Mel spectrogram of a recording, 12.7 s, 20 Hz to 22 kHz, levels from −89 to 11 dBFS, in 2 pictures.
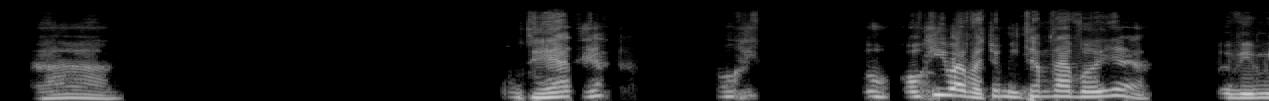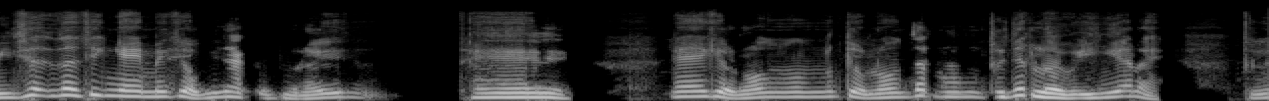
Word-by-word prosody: À. 140 0 -5 2.0
Ô, 175 - -14
thế 165 - +4
á, 195 - +3
thế 200 - -3
á? 225 - -3 0.5
Ôi, - - -9 0.5
ô, 200 -1 -3
có 195 - -1
khi 265 +6 +4
bạn 240 -3 +7
phải 165 - +2
cho 215 - -3
mình 190 -3 0
tham 205 - 0
gia 210 -1 +3
với 195 +1 +2
nha, 240 - +1 0.5
bởi 155 - -4
vì 155 - +6
mình 160 +1 0
rất 245 +4 0
rất 250 0 +3
thích 265 -1 0
nghe 220 -2 +3
mấy 195 0 +1
kiểu - - +2
âm 160 +6 -3
nhạc 190 -1 +1
kiểu, 140 - -9
kiểu 135 - -4
đấy. 150 +8 -2 0.6
Thề, 175 +1 +3 0.7
nghe 200 +2 0
kiểu 195 -9 +2
nó 160 +5 -1
nó 185 0 -4
nó, 190 +1 -6
kiểu, 175 - 0
nó 165 +4 -1
rất 235 - 0 0.3
thứ 190 - 0
nhất 250 - +2
lời 170 -6 +7
có 140 - 0
ý 145 +1 +2
nghĩa 195 +6 -1
này, 190 - -5 0.4
thứ 145 +1 -6
185 Hz, 230 wpm, -19 LUFS, 160-205 Hz, 2.0 s, bạn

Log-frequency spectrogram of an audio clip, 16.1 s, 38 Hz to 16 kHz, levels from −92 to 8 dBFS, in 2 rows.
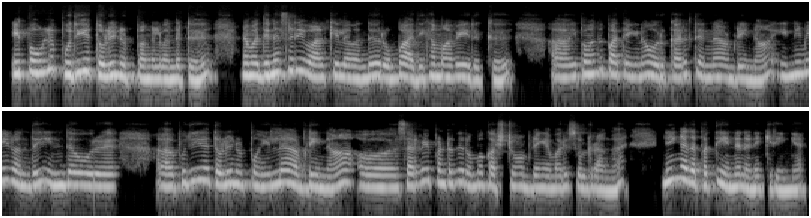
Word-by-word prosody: இப்போ 260 +2 +2
உள்ள 305 +4 +3
புதிய 260 +4 +6
தொழில்நுட்பங்கள் 220 -4 +4
வந்துட்டு, 190 -1 +2 0.5
நம்ம 240 0 +6
தினசரி 280 +5 +3
வாழ்க்கையில 215 +1 0
வந்து 200 +3 +2
ரொம்ப 200 +3 0
அதிகமாவே 215 +2 0
இருக்கு. 185 -1 -2 0.5
ஆ - - -4 0.2
இப்ப 235 +4 -3
வந்து 280 +3 -2
பாத்தீங்கன்னா, 240 -2 -2
ஒரு 215 - -2
கருத்து 235 +4 -3
என்ன 210 0 -3
அப்டின்னா, 195 -2 -1 0.2
இனிமே 260 +5 +1
வந்து 225 +1 0
இந்த 230 +1 +3 0.2
ஒரு 220 -1 0 0.6
அ - - -3 0.2
புதிய 295 +4 -2
தொழில்நுட்பம் 235 -2 -1
இல்லை 260 +4 0
அப்டின்னா, 200 0 -1 0.3
ஒ - - -1 0.4
சர்வைவ் 270 +6 -3
பண்றது 250 0 -2
ரொம்ப 225 +2 -3
கஷ்டம் 215 +1 -4
அப்டிங்குற 195 -1 -3
மாரி 205 +2 -5
சொல்றாங்க. 180 -3 -1 0.5
நீங்க 325 +3 0
அத 260 - +3
பத்தி 225 +4 -3
என்ன 210 +1 +1
நெனக்கிறீங்க? 180 -1 -1
220 Hz, 155 wpm, -22 LUFS, 195-245 Hz, 0.6 s, புதிய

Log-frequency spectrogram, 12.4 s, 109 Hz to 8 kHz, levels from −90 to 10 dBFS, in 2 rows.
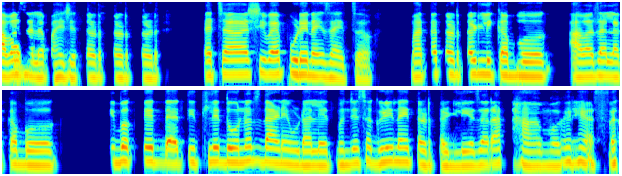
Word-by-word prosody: आवाज 195 +1 +4
आला 175 -1 0
पाहिजे, 175 0 -2
तडतडतड, 175 -1 -4 0.5
त्याच्याशिवाय 205 +1 +3
पुढे 205 -1 +6
नाही 185 -1 +1
जायचं. 155 - -3 0.4
मग 185 - -1
आता 200 +3 -1
तडतडली 205 0 +2
का? 200 - +5
बघ, 185 -1 +3 0.3
आवाज 185 +1 +1
आला 185 -1 +1
का? - - 0
बघ, 180 -1 +2 0.6
ती - - -5
बघते 215 0 +3 0.3
तिथले 210 +1 0
दोनच 210 +1 +1
दाणे 200 -2 +2
उडालेत, 175 -1 -1
म्हणजे 185 +2 -3
सगळी 205 +1 0
नाही 210 -1 +1
तडतडली 175 -2 -2
आहे, 175 - -1
जरा 185 +1 -1 0.2
थांब 175 -2 -3
वगैरे," 205 +4 -3
असं. 190 -1 -3
190 Hz, 155 wpm, -22 LUFS, 180-205 Hz, 0.6 s, पुढे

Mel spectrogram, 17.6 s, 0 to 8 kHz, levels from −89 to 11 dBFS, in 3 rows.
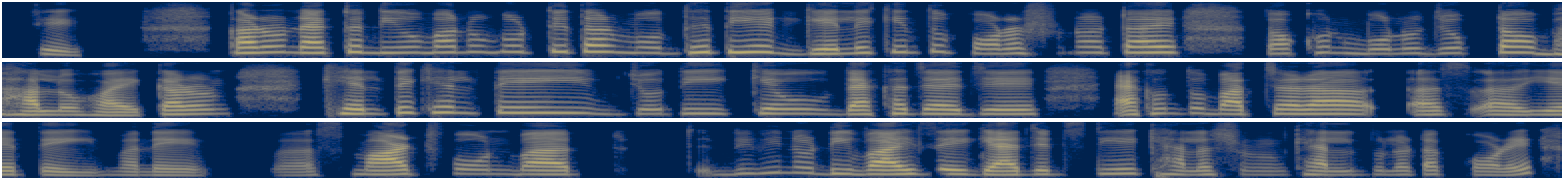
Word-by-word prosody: ঠিক। 205 -5 -4 0.6
কারণ 295 +3 +6
একটা 285 +4 0
নিয়মানুবর্তিতার 330 +3 0
মধ্যে 285 +1 -2
দিয়ে 320 +1 +5 0.2
গেলে 240 +3 +3
কিন্তু 325 +1 -5
পড়াশোনাটায় 295 +4 +1 0.4
তখন 250 +5 -5
মনোযোগটাও 265 +5 -1 0.2
ভালো 190 0 +2
হয়। 160 -1 +1
কারণ 220 +2 +4 0.4
খেলতে, 240 +2 +2
খেলতেই 290 0 +1 0.3
যদি 235 +2 -5 0.2
কেউ 250 -2 +1 0.2
দেখা 220 +3 +3
যায় 230 -1 +4
যে, 225 0 +2 0.5
এখন 255 +5 -5
তো - - -3
বাচ্চারা 230 +1 +4 0.4
আস 200 0 -3
আ - - +1 0.2
ইয়েতেই 190 -4 -3 0.2
মানে, 175 -1 -6 0.4
আ - - -15 0.2
স্মার্টফোন 220 +2 +4
বা 210 - +8 0.7
বিভিন্ন 290 +4 -10
ডিভাইসেই 225 0 +5
গ্যাজেটস 195 +1 +3
দিয়েই 245 +1 -4
খেলা 200 -2 -4
শু - - -20 0.2
খেলাধুলাটা 195 +1 -5
করে। 180 0 -4
240 Hz, 135 wpm, -22 LUFS, 210-290 Hz, 0.7 s, বা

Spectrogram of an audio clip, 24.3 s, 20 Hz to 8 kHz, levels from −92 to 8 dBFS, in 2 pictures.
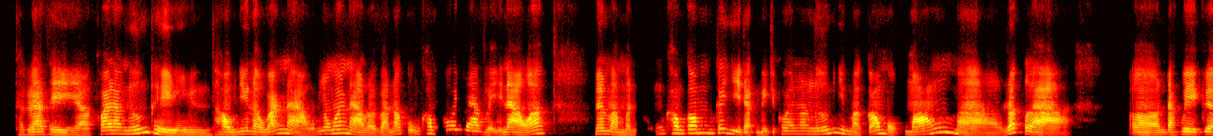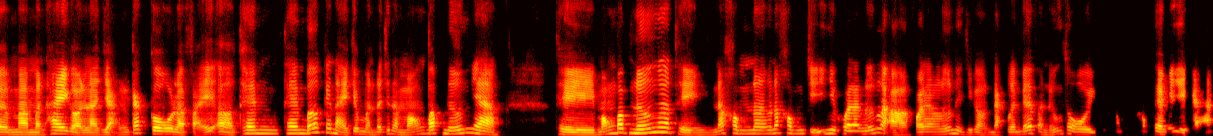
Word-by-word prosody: Thật 140 -1 -13
ra 150 +2 +2
thì, 130 -3 0
à, 120 0 -1
khoai 185 +10 +1
lang 190 -1 0
nướng 215 +8 -2
thì 140 - +2 0.4
hầu 145 +1 +2
như 165 +4 -5
là 160 -3 -2
quán 150 +10 +1
nào 120 -10 +1
cũng 120 +8 -11
giống 190 +1 -4
quán 220 +1 -1
nào 130 -9 +3
rồi 125 -1 -3
và 120 -1 -2
nó - - -1
cũng 130 0 -9
không 200 -1 -4
có 220 +1 -8
gia 175 -3 +1
vị 165 - -7
nào 130 -2 +5
á, 205 - +5 0.5
nên 175 0 0
mà 155 -3 +1
mình 125 -2 -7 0.2
cũng 185 +2 -17
không 205 0 +1
có 220 0 +5 0.2
cái 235 +1 -4
gì 200 - -2
đặc - - -2
biệt 125 -2 -7
cho - - -11
khoai 170 -1 -6
lang 170 0 -7
nướng. 185 +5 -5
Nhưng 205 -6 -7
mà - - -3
có - - +3
một 200 - -6
món 240 - +3
mà 120 - +1 0.2
rất - - +2
là, 120 -3 +5 0.6
ờ, 130 -2 +1
đặc 135 +1 -1
biệt, 150 -3 +1
ờ, 150 -3 +3
mà 135 0 +3
mình 130 -1 -2
hay, 190 -1 +7
gọi 125 - +4
là, 130 0 +2
dặn 130 0 -1
các 220 - +2
cô 170 -2 +4
là 130 -4 +2
phải, - - -2
ờ, 130 - +1
thêm 200 0 -2
thêm 200 0 0
bớt 265 +5 +2
cái 245 - -4
này - - 0
cho 165 - -3
mình 135 -5 -8
đó 145 - -4
chính 195 - -9
là 155 - -3
món 150 +7 -2
bắp 200 +1 +2
nướng 195 +5 -4
nha. 200 -5 +4 0.6
Thì 135 -3 +3
món 155 +8 +1
bắp 245 -1 +4
nướng 225 +5 +2
á 275 -1 +3
thì 130 - -2
nó 125 +1 -4
không 195 -3 -3
nơ 195 0 -3
nó 225 - 0
không 215 -3 -5
chỉ 135 - -6
như 200 - -3
khoai 175 -3 +2
lang 170 0 +1
nướng 195 +3 -6
là, - - +3
ờ, - - +3
khoai 145 0 +1
lang 150 0 -5
nướng 170 +6 -7
thì 190 - -8
chỉ 130 - -11
cần 135 -2 -9
đặt 115 - -6
lên 140 0 -6
bếp 205 - -1
và - - -9
nướng 135 +5 -13
thôi 150 -6 -3 0.4
không - - -16
thêm 155 -2 +2
cái 165 - -3
gì - - +2
cả. - - -2
160 Hz, 280 wpm, -25 LUFS, 135-200 Hz, 0.6 s, hay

